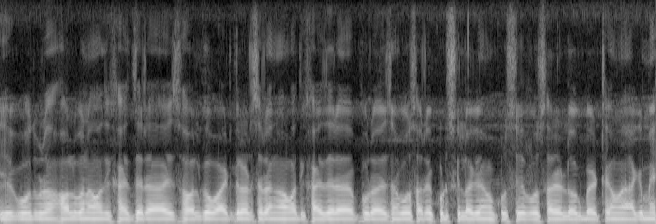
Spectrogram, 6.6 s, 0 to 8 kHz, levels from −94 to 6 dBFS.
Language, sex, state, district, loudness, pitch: Hindi, male, Bihar, West Champaran, -11 LUFS, 105 Hz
